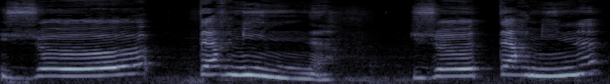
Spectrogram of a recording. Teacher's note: La prononciation du verbe termine au présent ne prononce pas le E final.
